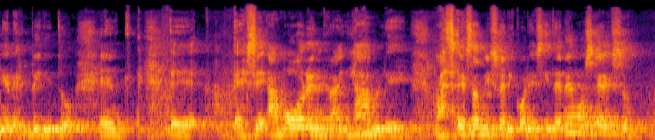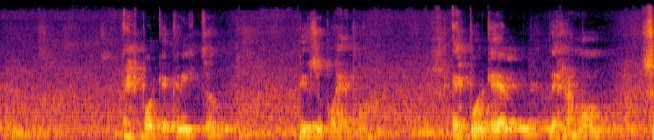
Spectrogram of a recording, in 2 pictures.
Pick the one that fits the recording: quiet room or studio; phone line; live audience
live audience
